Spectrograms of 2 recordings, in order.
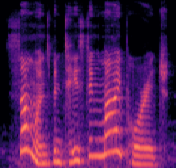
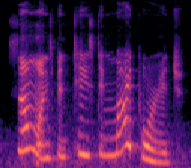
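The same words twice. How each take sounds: First: It is said in a middle-sized voice. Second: It is said in a wee little voice.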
